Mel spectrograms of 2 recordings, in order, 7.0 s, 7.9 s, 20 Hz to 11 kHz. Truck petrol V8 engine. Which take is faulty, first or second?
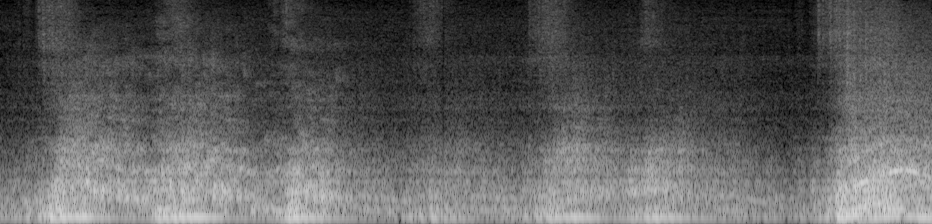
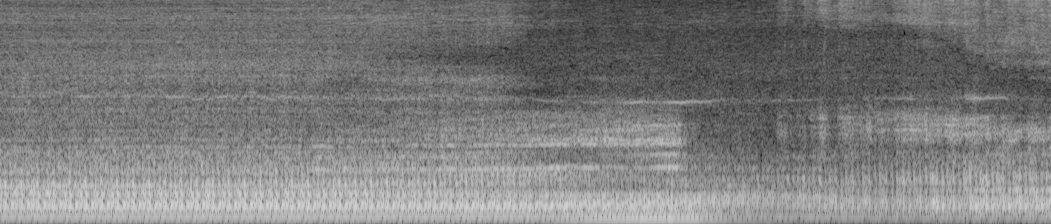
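first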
